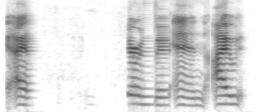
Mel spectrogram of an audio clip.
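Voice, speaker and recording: A woman's voice: medium pitch, fairly even intonation, sharp tone, clear, resonant tone, no echo, clean studio sound. A woman speaking over a video call whose audio keeps breaking up, her words chopped off mid-sentence. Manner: halting, broken-off words. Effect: choppy video-call audio cutting out mid-sentence.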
